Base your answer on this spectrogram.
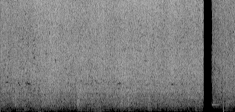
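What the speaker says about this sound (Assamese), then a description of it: "মাছটো ইতিমধ্যে ভজা হৈ গৈছে" Fish fries in hot oil in a pan, a steady loud sizzle and crackle running throughout, broken by a brief drop-out near the end, with no talking.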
